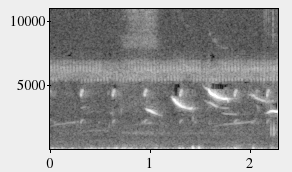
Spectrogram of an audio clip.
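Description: Caboclinho (a Sporophila seedeater) singing a few short, clear whistled notes, some falling in pitch, about a second in. Behind them runs a steady high insect buzz with faint chirps repeating about four times a second.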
